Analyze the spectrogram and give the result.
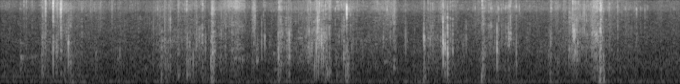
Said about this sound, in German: Wir gehen jetzt mal schauen, was hier in diesem, wohin dieser dunkle Pfad hier führt. Diese Treppen, die scheinbar wirklich in schwarze Finsternis hinaufsteigen.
